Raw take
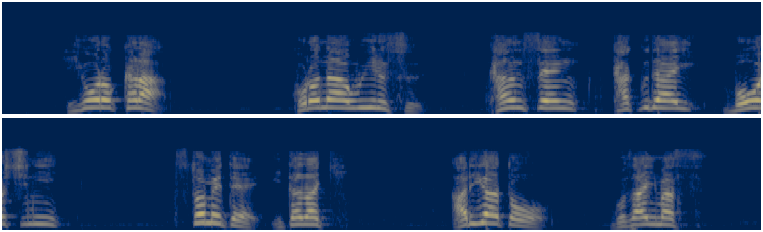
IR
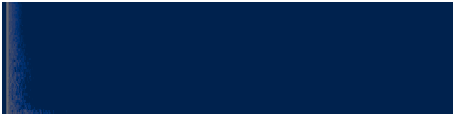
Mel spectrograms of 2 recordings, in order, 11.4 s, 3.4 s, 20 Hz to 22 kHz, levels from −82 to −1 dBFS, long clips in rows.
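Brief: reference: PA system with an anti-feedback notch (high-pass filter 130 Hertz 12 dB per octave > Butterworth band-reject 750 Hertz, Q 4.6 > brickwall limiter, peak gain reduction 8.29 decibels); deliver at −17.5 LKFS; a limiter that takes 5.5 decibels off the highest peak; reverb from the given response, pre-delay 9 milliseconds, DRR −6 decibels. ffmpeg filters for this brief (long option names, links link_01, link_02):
-filter_complex "[0:a]alimiter=limit=-22dB:level=0:latency=1,asplit=2[link_01][link_02];[1:a]atrim=start_sample=2205,adelay=9[link_03];[link_02][link_03]afir=irnorm=-1:irlink=0,volume=6.5dB[link_04];[link_01][link_04]amix=inputs=2:normalize=0,highpass=130,asuperstop=centerf=750:order=8:qfactor=4.6,volume=14.5dB,alimiter=limit=-5.5dB:level=0:latency=1"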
